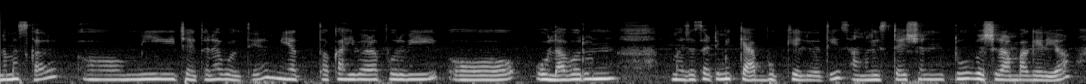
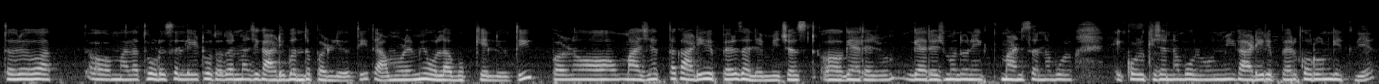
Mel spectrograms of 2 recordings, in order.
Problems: none marked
